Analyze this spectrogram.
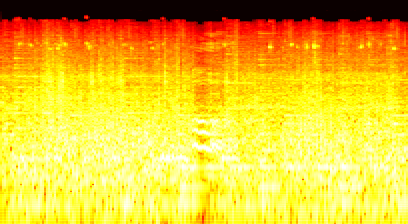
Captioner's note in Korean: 덜컹 덜컹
